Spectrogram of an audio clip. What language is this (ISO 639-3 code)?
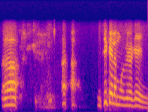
mni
